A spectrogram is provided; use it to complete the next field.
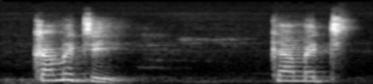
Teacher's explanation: the last part must be given more volume than the other two parts.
